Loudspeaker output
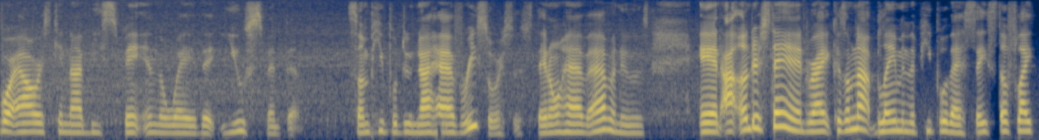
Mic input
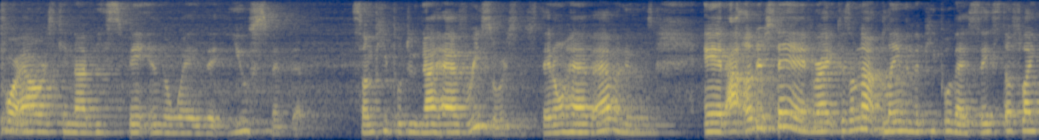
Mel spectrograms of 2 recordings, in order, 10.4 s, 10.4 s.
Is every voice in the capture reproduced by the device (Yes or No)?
Yes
